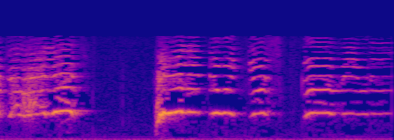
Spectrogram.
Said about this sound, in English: Tell us what the bird says, Captain. He says to scratch his picture on the arms of all the people in the tribe.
